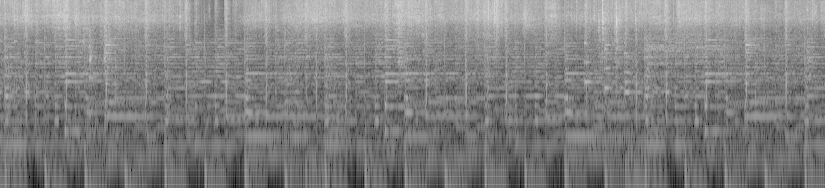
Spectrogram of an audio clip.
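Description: Background music with a steady bass beat, over a faint sizzle of pork tenderloin searing on the grill grate over direct fire.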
